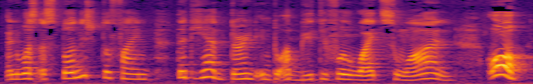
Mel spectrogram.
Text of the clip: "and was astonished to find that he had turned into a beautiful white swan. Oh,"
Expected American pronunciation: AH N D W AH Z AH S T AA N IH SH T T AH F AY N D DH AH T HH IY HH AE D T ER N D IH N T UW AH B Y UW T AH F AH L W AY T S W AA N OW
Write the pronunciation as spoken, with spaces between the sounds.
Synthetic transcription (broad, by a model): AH N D W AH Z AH S T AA N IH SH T T AH F AY N D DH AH T HH IY HH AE D T ER N D IH N T UW AH B Y UW T AH F AH L W AY T S W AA N OW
